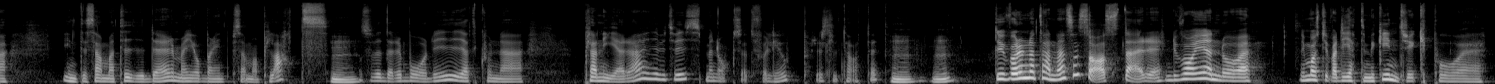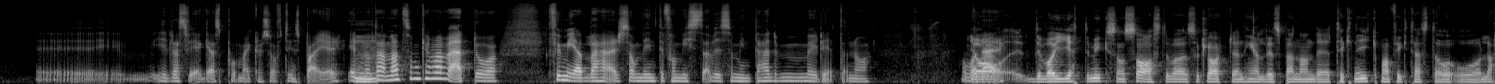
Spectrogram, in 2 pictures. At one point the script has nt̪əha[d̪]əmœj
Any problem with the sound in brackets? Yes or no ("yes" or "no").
yes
